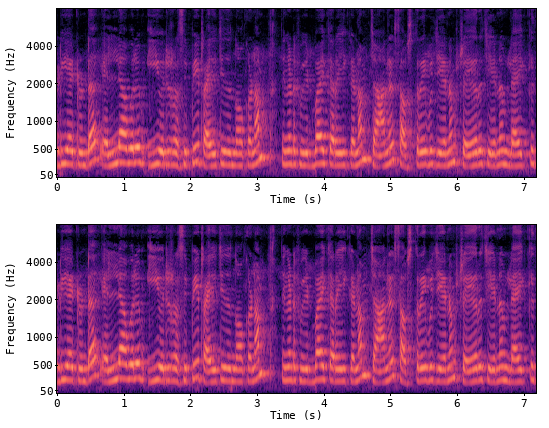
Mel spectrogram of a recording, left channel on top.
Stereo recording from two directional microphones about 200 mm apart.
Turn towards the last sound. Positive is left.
turn(degrees=5)  # may be behind; listen again after turning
